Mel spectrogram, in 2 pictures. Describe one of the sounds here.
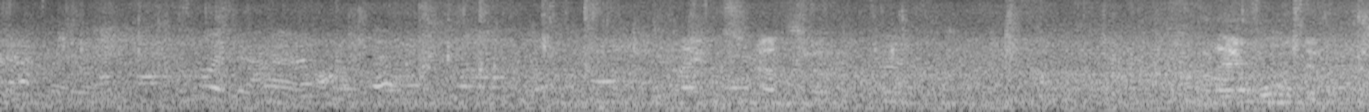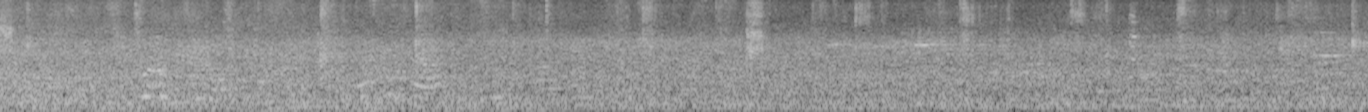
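Traffic rumbles steadily along a city street outdoors.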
